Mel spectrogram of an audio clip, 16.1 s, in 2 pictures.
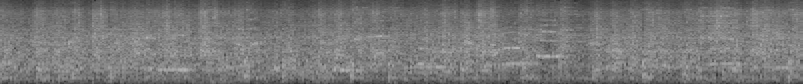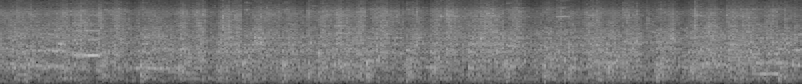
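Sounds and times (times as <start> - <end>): train wheels clattering on rails: 0.0 - 16.0
short high squeals: 3.4 - 5.9, 8.4 - 9.3.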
